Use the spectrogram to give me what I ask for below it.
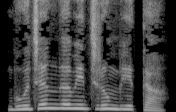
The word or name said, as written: ಭುಜಂಗವಿಜೃಂಭಿತ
